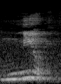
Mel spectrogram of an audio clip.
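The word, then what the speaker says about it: knew: இங்க here K is silent. So N U, new.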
